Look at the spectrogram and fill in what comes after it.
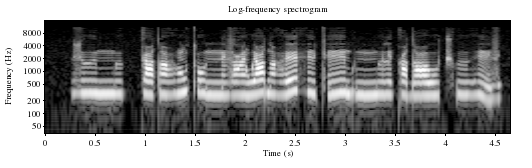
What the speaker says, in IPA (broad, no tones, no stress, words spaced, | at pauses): zʉːy̯mːʉː kːey̯tˤẽi̯ ɦõwtʼou̯nːɛ̃zʕɛ̃ weu̯dˤẽ ɦɛːhẽy̯ tʼẽːbʉ mːʉlekɛdˤɛ wou̯t͡ʃʰʉː ɦẽz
